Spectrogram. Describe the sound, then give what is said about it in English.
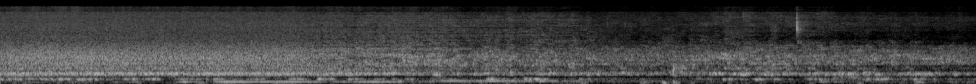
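A dense swarm of orange glowing fireflies buzzes steadily and loudly throughout, a continuous droning hum with overlapping wingbeat tones and no voices. “Right as you hear splitting and squishing and buzzing.”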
